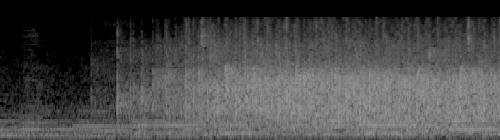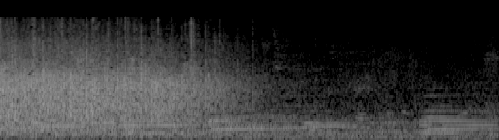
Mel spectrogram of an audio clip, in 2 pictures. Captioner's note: applause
